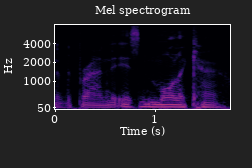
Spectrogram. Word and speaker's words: Molequin: Well, okay, so interesting, because you pronounced it just then as a 3-syllable word, and I always say it Molequin as a 2-syllable word, a la Justin Hess.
